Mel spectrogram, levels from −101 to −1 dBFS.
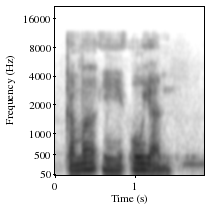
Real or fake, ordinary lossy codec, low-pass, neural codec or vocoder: real; Opus, 16 kbps; 10.8 kHz; none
